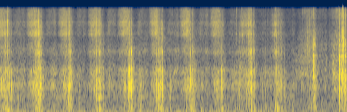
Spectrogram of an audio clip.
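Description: Long fingernails scratch worn grey cotton fleece sweatpants with a green side stripe in a steady series of short, raspy strokes. Each stroke is a bright, dry scratch with very little low end, separated by quiet gaps.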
